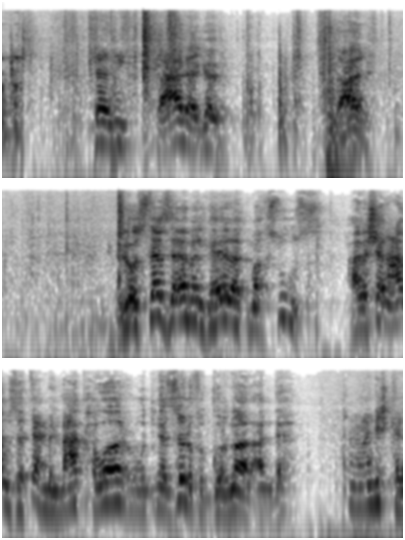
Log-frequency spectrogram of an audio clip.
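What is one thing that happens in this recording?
An elderly man speaks loudly and angrily.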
